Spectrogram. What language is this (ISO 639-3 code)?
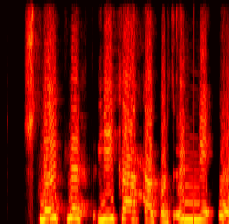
isl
